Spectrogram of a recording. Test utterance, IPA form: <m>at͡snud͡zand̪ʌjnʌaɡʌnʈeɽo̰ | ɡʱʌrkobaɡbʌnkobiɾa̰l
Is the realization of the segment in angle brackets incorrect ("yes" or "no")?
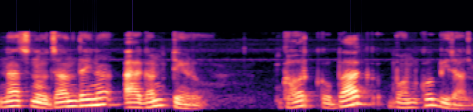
yes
